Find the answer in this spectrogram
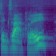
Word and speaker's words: exactly: don't have to pronounce exactly um it is an e stand at the beginning and then you go into a g sound egg egg egg egg egg so a bit like excuse me this time we're starting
